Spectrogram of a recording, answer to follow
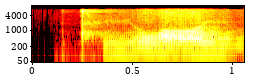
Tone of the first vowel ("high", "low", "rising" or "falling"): rising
